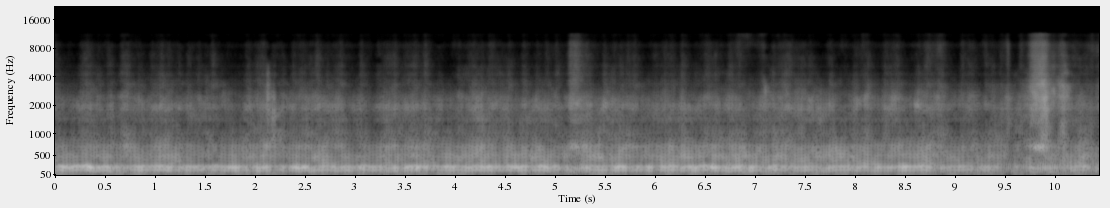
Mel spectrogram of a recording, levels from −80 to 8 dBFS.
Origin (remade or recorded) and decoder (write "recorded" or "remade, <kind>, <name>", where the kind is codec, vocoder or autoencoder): remade, vocoder, Vocos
